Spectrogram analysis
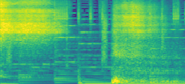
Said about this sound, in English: Here's to breathing. Let's take a deep breath, y'all.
